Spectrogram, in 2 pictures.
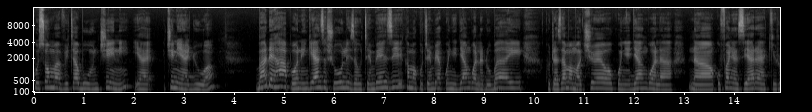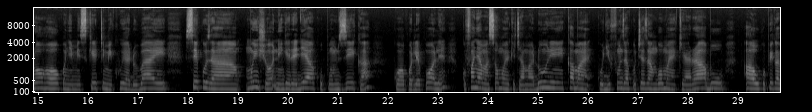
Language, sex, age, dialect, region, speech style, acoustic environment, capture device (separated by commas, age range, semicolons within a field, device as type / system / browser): Swahili, female, 25-34, Kenya - Nairobi Sheng-influenced, Kenya, relaxed; focused, nature; silence, desktop / Windows / Chrome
